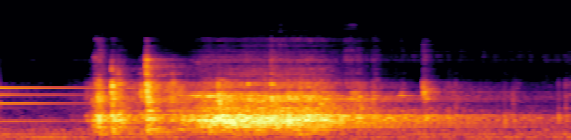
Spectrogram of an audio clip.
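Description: A sliding door whooshes open in a video game.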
